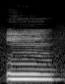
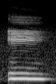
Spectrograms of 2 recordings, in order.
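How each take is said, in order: First: The vowel is spoken through mouth and nose. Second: The vowel is spoken through the mouth only. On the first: "नाक और मुख दोनों से बोलेंगे" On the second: "मुख से बोलेंगे तो"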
